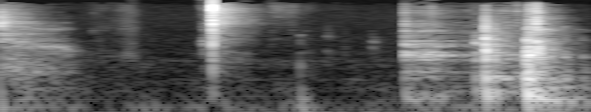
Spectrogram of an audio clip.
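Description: Scissors snipping through embroidery floss: one short, sharp snip about a second in. A brief rustle and clatter of handling follows near the end.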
